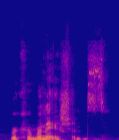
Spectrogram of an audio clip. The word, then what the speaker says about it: recriminations: I believe it's recriminations. Watch out. Still the macaroni. That is how you pronounce it.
